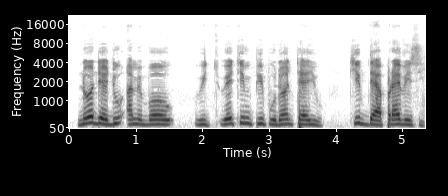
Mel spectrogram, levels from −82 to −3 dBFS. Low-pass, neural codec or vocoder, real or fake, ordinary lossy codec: 19.8 kHz; none; real; AAC, 48 kbps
